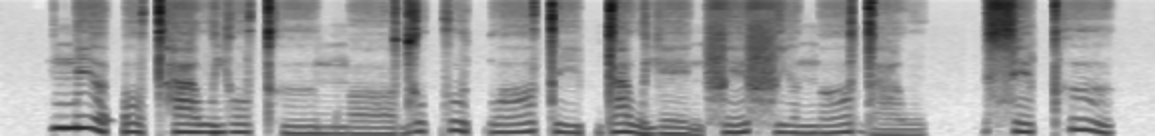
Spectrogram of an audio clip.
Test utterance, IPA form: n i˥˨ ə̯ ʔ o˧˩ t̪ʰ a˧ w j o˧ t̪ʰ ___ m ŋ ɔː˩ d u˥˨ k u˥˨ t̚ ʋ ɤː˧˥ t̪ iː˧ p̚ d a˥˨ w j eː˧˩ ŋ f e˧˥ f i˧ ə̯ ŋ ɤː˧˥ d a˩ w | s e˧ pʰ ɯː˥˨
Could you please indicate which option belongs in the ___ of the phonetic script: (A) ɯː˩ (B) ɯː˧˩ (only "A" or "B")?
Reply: A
